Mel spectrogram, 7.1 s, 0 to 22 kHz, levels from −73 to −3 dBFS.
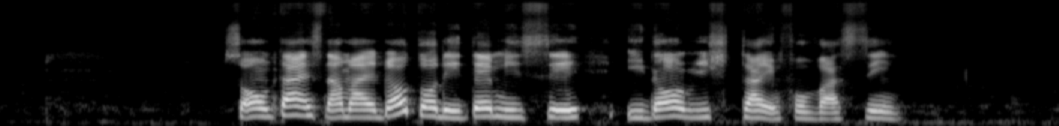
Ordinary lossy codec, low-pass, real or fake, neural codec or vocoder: none; none; fake; autoencoder, 48 kHz, 128 numbers a frame, DAC-VAE, trained on Japanese speech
